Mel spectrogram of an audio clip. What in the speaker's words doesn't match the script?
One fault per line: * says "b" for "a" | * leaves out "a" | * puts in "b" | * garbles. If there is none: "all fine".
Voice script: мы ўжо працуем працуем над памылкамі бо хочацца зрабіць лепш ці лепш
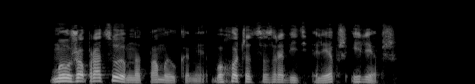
* leaves out "працуем"
* says "і" for "ці"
